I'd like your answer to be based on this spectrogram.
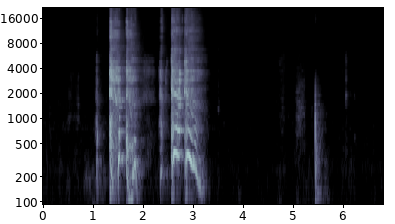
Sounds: Throat clearing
